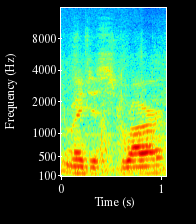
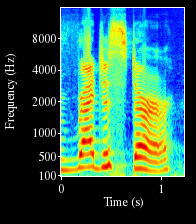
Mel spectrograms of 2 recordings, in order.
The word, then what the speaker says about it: Register: Is your title pronounced registrar or register? That is an easy enough question. That is register. Register of probate.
